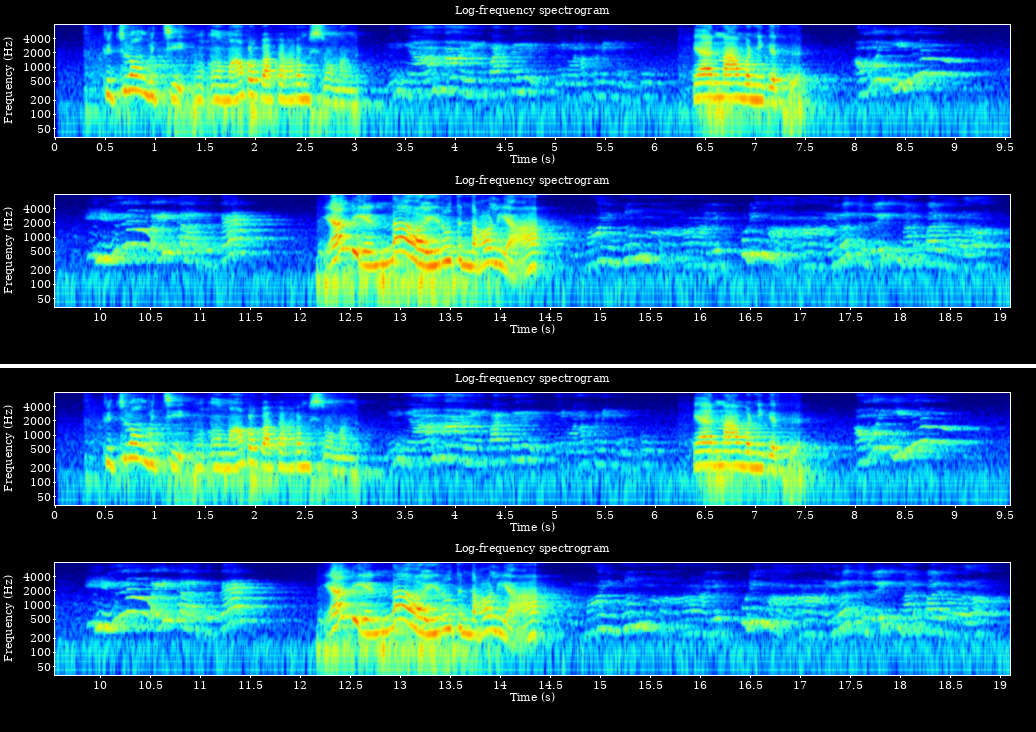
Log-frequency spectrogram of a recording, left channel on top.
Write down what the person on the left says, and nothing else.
பிச்சுருவன்
பிச்சு உனக்கும் மாப்பிளை பாக் காரம்சோம்
யாரு நா பண்ணிக்கறே
ஏன்டி என்னா இருவுத்துனாவுலியா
